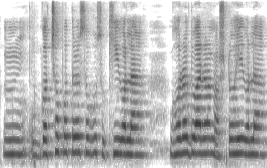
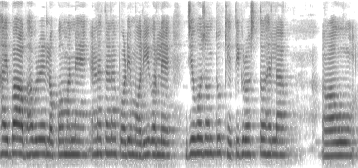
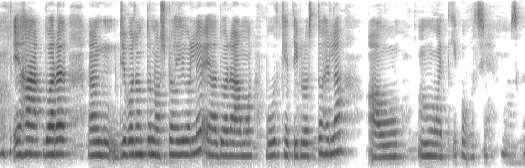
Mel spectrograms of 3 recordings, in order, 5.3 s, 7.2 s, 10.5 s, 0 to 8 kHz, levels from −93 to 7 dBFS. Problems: constant background noise, background conversations at intervals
